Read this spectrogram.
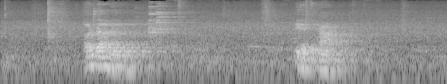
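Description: A middle-aged man speaks calmly into a microphone, heard through a loudspeaker in an echoing room.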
